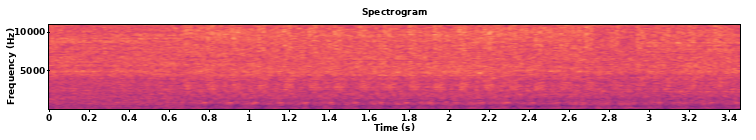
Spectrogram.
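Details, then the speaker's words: 1997 Ford F150 4.2 L engine at cold idle around 30°F, two days after adding Marvel Mystery Oil for a lifter tick worse in cold; steady, even idle with no audible lifter tick: normal cold idle. "it's about 30° right now and uh still sounds pretty good now on the last video it sounded like there was a very slight tick from the lifter I can't make it out on uh when I'm recording so but it sounds great still"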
